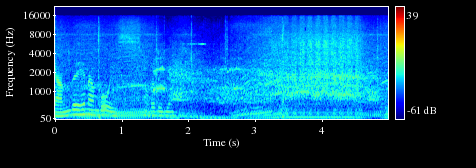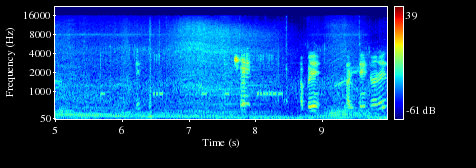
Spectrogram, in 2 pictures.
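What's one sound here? A car engine revs and roars as a sports car drives.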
